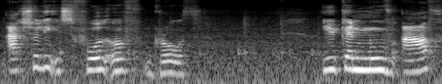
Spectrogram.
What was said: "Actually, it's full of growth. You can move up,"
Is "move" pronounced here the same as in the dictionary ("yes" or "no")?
yes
